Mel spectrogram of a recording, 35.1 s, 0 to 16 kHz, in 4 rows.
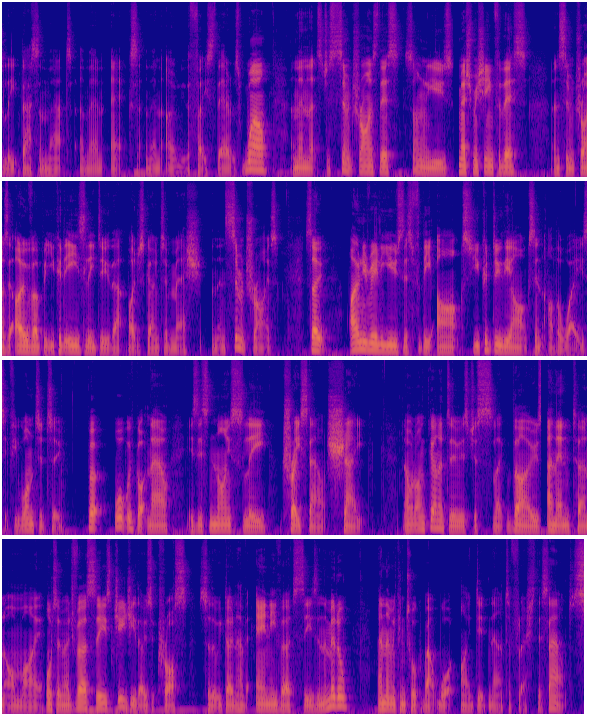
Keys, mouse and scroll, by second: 1.9 x, 2.8 click, 3.3 middle click, 4.2 shift+middle click, 5.0 middle click, 6.0 shift+middle click, 9.3 alt+x, 10.8 click, 13.0 middle click, 13.7 shift+middle click, 14.2 middle click, 14.8 shift+middle click, 15.3 middle click, 16.7 shift+middle click, 17.0 Tab, 18.8 middle click, 19.7 shift+middle click, 20.3 middle click, 21.1 shift+middle click, 21.5 middle click, 22.0 middle click, 23.8 shift+click, 25.6 Escape, 26.9 click, 27.9 g, 28.8 click, 29.6 middle click, 30.2 shift+middle click, 30.7 middle click, 31.9 shift+middle click, 32.3 middle click.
